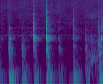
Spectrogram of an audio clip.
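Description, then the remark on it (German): Onions sizzle softly in a frying pan of hot butter as they brown, a steady low crackle broken by several sharp scraping clicks as a spatula stirs them. Fairly quiet, with no talking. “Dann hauen wir mal die Zwiebeln damit rein. Und so rösten die mal an.”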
